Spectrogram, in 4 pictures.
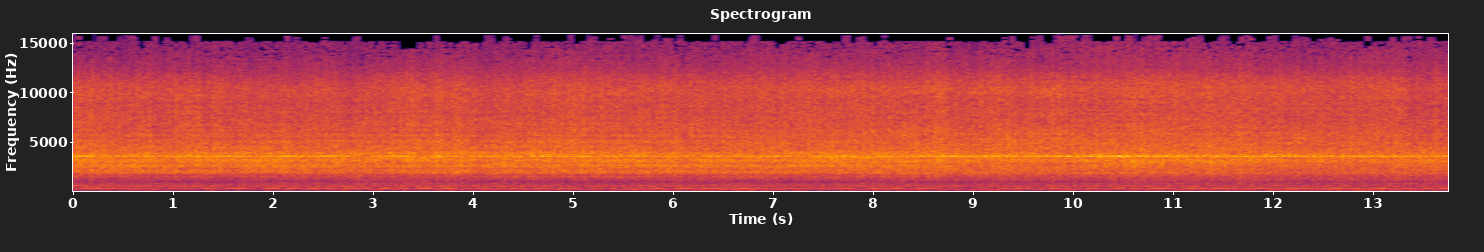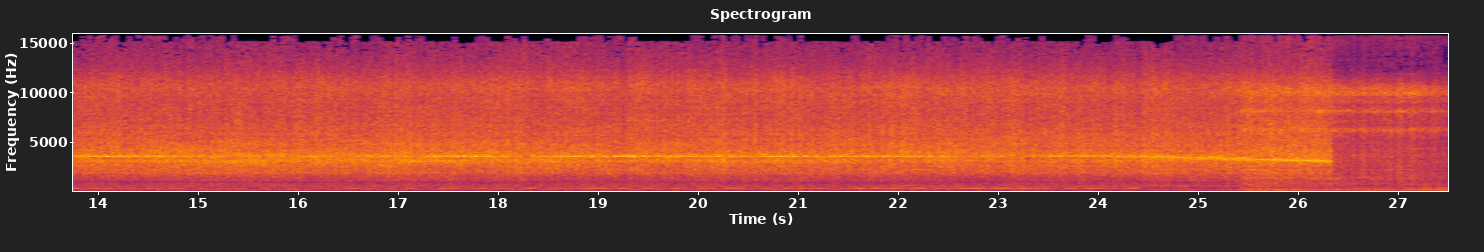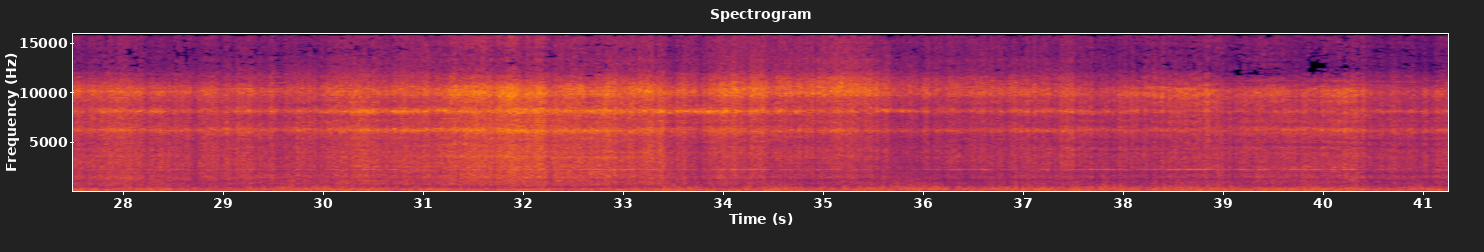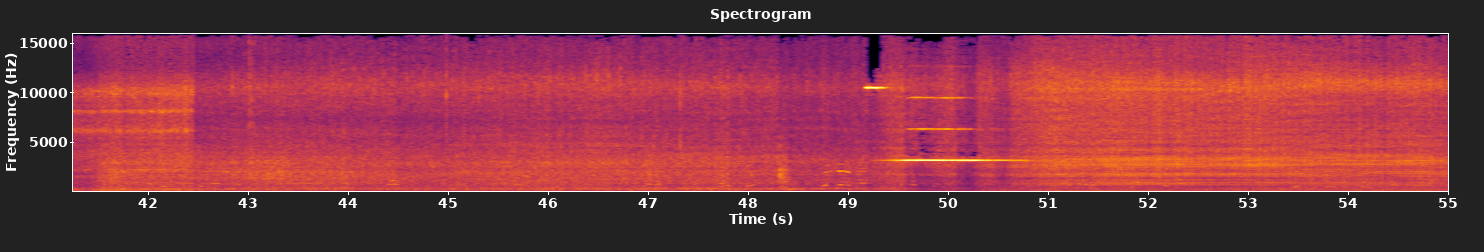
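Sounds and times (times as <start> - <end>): jet engines running: 0.0 - 55.0.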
